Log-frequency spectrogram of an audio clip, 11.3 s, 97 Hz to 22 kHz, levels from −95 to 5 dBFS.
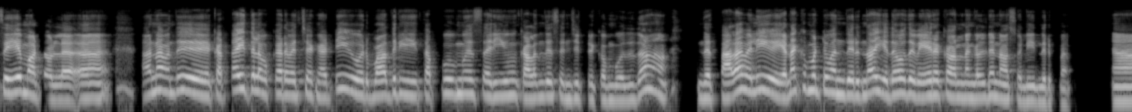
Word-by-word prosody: செய்ய 250 +2 +5
மாட்டோன்ல. 185 -5 +1 0.2
அ - - +4 0.6
ஆனா 270 +5 +2
வந்து 270 +2 -3 0.3
கட்டாயத்தில 285 +4 +3
உட்கார 240 0 0
வச்சதுனால 220 +4 -3 0.2
ஒரு 215 -2 -3
மாதிரி 230 +1 0 0.2
தப்பும் 240 +2 -4 0.2
சரியும் 215 +1 -3
கலந்து 200 +2 0
செஞ்சுட்டு 195 -1 -7
இருக்கும்போது 180 0 -6
தான், 290 -1 0 0.4
இந்த 195 0 +1
தலவலி 280 +7 +5 0.2
எனக்கு 275 +6 +2
மட்டும் 270 -2 0
வந்திருந்தா 230 +1 +1
எதாவது 240 +1 +1
வேற 220 +2 +4
காரணங்கள்னு 200 0 -1
நான் 185 0 -3
சொல்லியிருந்திருப்பேன். 160 -3 -6 0.4
அ, - - +1
220 Hz, 145 wpm, -24 LUFS, 195-245 Hz, 0.6 s, செய்ய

